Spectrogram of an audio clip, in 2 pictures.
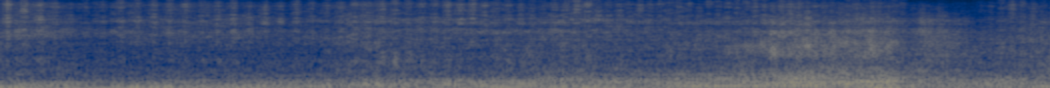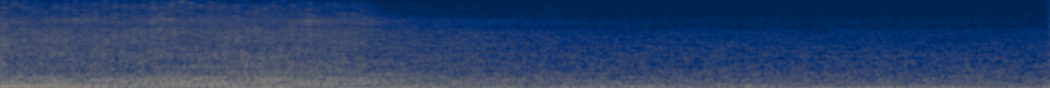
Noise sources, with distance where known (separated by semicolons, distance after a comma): medium-sounding engine, near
